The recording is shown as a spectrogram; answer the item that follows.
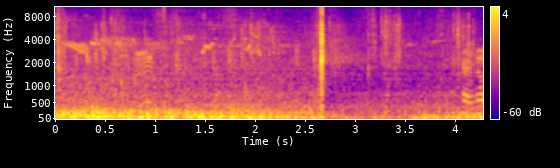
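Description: Wind rumbling on the microphone in open country, with faint, distant, wavering animal calls. A single sharp click comes about two-thirds of the way through, and after it the rumble drops to a quieter level.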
